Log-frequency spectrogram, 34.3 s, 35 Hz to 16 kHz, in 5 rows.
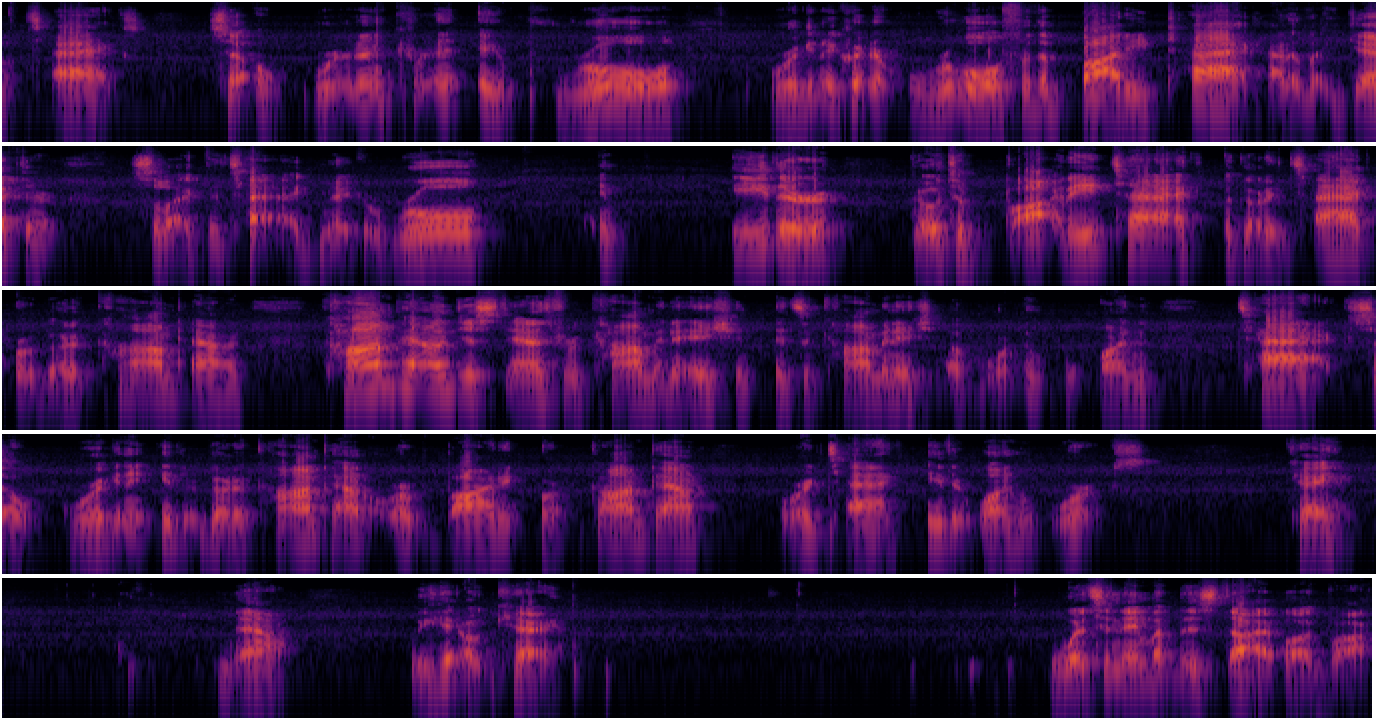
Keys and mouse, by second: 1.7 click, 11.1 click, 15.7 click, 21.7 click, 30.1 click.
